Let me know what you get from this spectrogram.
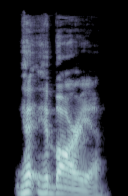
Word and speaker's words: Hibernia: So with Tales of Hibernia, I want to, am I saying that right? Hibernia? – Hibernia. – Hibernia. That's okay.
